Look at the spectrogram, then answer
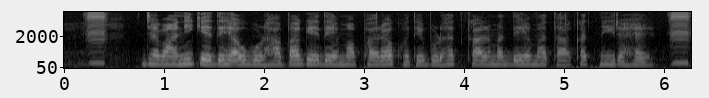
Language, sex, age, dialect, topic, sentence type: Chhattisgarhi, female, 56-60, Central, banking, statement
